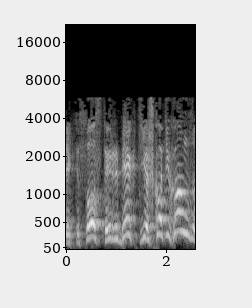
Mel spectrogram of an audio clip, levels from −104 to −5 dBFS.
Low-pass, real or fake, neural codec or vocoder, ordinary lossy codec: 7.2 kHz; real; none; MP3, 24 kbps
